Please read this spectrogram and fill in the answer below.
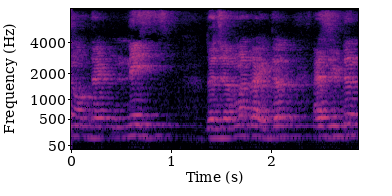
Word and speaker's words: Nietzsche: Please look at the spelling of it carefully, or pronunciation of that. Nietzsche, the German writer, has written that war alone is the national lead, or you can say need.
